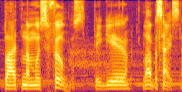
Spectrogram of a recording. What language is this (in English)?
Lithuanian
